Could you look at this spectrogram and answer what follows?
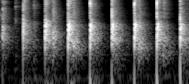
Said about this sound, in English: Wow. Claps all around. Good to have you guys here. Wow. Welcome back to the podcast. This is our live studio audience.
